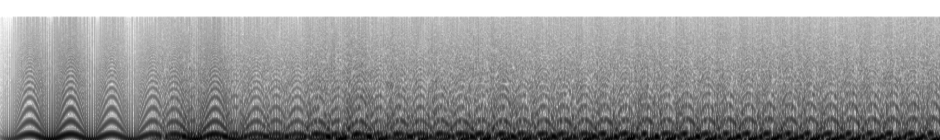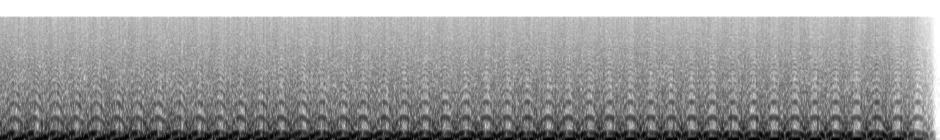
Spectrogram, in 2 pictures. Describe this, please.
Thank you for the effort.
